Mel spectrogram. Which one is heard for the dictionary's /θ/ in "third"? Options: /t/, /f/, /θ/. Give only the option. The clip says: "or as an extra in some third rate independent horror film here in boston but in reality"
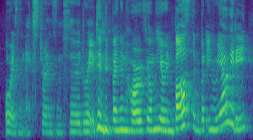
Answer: /θ/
